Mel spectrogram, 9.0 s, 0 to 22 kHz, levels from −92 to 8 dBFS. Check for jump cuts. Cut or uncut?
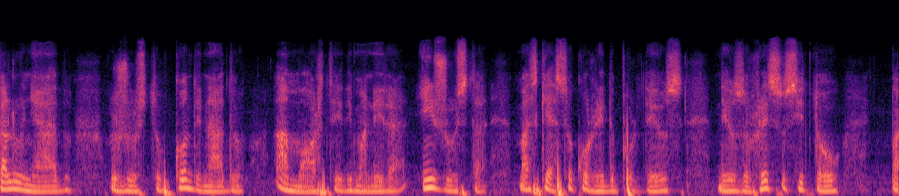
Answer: uncut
